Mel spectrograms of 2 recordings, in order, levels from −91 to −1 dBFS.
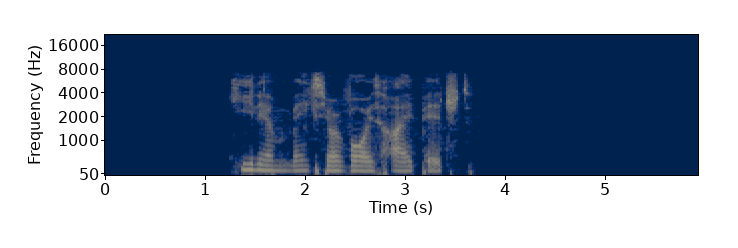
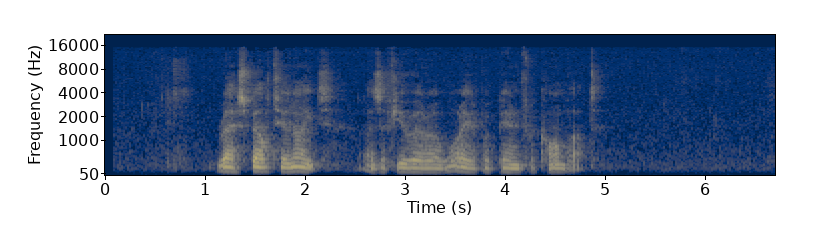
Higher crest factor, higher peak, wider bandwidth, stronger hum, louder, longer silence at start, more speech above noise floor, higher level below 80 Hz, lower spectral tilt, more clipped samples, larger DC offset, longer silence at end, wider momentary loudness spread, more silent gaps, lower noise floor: about the same, 22 dB vs 22 dB; second, -22 dBFS vs -16 dBFS; second, 7.8 kHz vs 15.5 kHz; neither; second, -40 LUFS vs -35 LUFS; first, 1.25 s vs 0.6 s; first, over 49 dB vs 28 dB; first, -68 dBFS vs -86 dBFS; about the same, -3.5 dB/octave vs -4 dB/octave; neither; neither; first, 2.3 s vs 1.75 s; second, 10 LU vs 21 LU; neither; first, under -90 dBFS vs -63 dBFS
